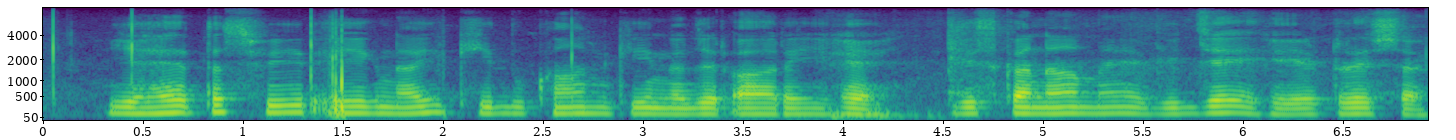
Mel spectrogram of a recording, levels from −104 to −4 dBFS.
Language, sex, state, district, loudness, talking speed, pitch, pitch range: Hindi, male, Rajasthan, Bikaner, -22 LUFS, 155 wpm, 120 Hz, 115-125 Hz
